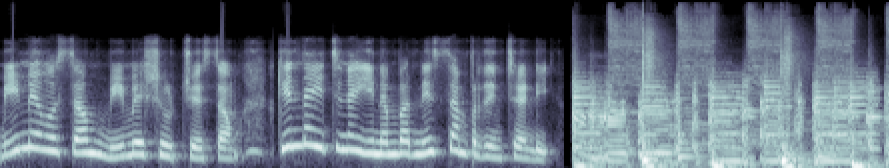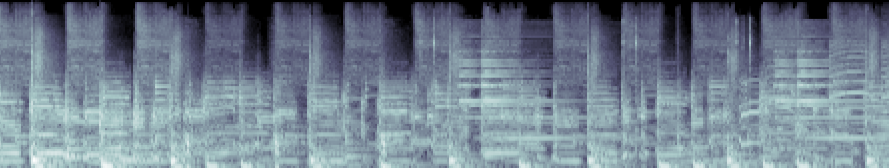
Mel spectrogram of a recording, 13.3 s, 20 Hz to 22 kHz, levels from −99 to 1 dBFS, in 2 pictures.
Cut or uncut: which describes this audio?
uncut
